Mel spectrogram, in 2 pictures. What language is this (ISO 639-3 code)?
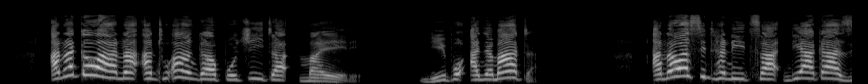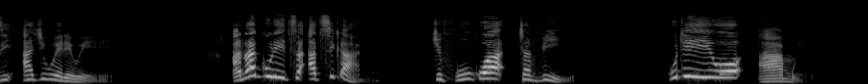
nya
